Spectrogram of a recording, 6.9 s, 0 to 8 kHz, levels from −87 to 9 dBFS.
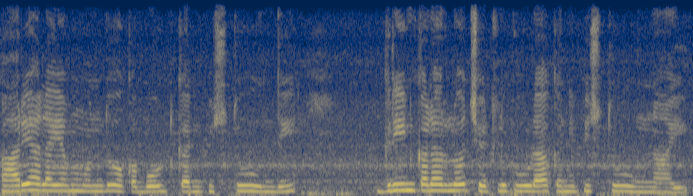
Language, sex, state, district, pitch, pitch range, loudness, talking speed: Telugu, female, Telangana, Mahabubabad, 225 Hz, 210-235 Hz, -16 LUFS, 110 wpm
